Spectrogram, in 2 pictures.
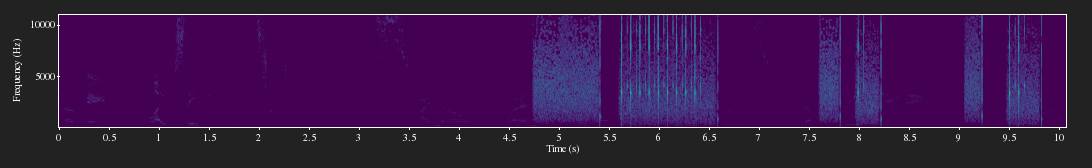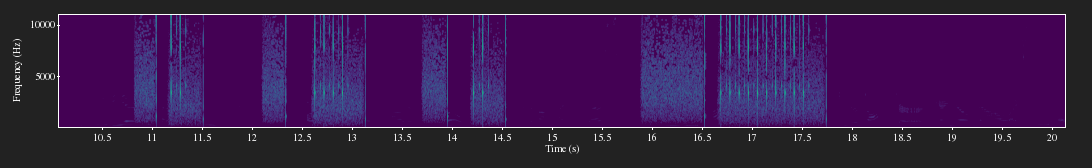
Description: Pulse dialling, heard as a rotary dial, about 11 pulses a second, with speech in English. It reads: 9 1 2 2 4 2 0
